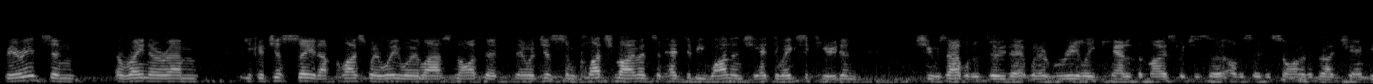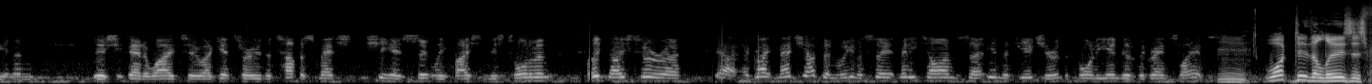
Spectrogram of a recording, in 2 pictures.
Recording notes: live from Melbourne Park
